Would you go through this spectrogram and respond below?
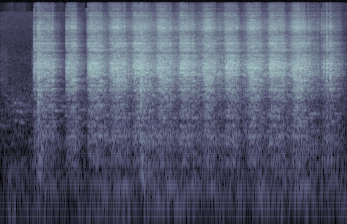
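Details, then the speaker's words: Toyota Tacoma with Old Man Emu Dakar heavy-duty rear leaf springs, bought about six months earlier, squeaking after water crossings; loud rhythmic high-pitched squeak about three per second as the rear suspension flexes. "think they were squeaking as bad as they sound right then and there as in that video I don't remember to be honest but they are super loud right now it's I can't stand it I feel embarrassed to drive the truck the way it is right now"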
